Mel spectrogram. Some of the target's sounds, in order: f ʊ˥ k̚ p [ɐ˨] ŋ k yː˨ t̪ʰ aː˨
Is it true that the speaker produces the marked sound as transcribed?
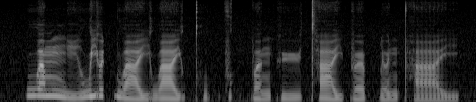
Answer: yes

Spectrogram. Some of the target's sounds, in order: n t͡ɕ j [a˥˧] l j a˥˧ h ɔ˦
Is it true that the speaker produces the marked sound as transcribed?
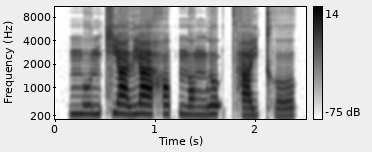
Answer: yes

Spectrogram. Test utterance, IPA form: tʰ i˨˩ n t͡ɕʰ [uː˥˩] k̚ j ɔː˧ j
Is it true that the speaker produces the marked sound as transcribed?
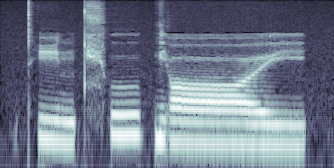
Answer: yes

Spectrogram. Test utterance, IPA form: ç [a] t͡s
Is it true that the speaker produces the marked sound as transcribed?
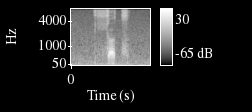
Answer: yes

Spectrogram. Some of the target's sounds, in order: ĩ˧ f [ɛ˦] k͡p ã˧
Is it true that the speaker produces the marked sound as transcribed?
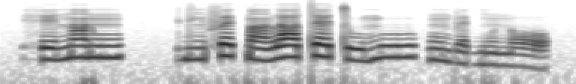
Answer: yes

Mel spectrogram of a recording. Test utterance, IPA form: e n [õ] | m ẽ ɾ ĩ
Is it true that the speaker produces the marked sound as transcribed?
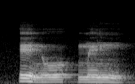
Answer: no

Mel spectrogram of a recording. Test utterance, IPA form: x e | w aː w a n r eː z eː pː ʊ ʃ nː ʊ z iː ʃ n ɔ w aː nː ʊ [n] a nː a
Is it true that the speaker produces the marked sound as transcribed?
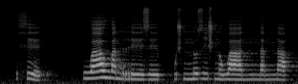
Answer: yes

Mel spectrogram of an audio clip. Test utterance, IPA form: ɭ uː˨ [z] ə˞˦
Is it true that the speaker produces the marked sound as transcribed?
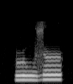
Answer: yes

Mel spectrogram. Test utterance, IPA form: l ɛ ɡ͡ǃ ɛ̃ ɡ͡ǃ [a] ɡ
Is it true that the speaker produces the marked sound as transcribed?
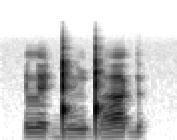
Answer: yes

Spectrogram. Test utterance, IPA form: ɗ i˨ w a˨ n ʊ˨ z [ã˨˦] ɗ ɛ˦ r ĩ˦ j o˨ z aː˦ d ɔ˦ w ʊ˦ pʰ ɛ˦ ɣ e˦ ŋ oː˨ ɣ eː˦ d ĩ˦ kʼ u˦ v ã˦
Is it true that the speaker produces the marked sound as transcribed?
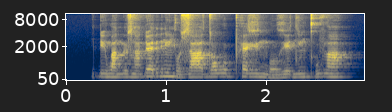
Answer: no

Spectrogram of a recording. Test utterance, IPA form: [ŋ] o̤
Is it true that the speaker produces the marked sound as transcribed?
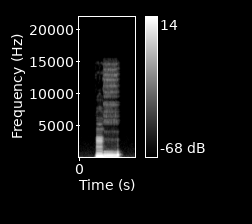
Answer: yes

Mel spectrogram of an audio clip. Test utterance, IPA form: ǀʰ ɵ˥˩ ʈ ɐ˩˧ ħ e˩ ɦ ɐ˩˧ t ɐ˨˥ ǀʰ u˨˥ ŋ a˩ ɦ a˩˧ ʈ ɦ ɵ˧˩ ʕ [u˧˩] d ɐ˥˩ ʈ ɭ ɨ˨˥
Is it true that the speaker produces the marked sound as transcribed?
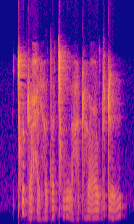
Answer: yes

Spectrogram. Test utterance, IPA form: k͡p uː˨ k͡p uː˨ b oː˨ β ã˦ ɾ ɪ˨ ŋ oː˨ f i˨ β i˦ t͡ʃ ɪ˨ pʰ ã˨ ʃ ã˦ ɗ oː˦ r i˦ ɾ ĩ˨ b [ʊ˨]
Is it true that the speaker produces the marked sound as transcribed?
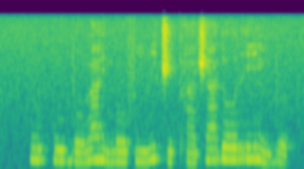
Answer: no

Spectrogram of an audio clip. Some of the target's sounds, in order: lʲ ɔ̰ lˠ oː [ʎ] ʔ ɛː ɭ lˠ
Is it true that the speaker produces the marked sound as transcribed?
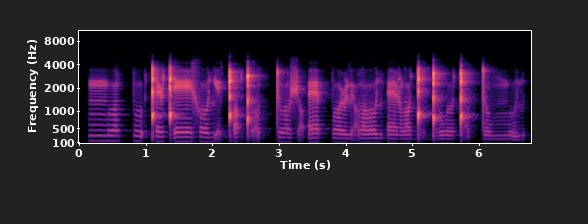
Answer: yes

